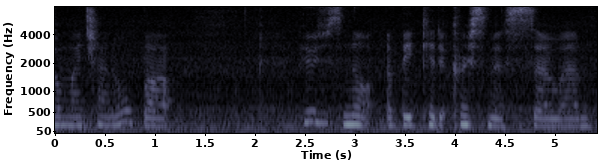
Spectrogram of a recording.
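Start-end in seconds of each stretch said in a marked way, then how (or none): none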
